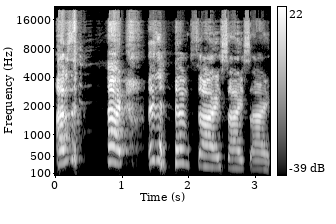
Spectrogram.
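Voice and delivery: talking while words break up into laughter. Apologizing after bursting out laughing at another speaker's look: laughing while talking. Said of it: "I had to bust out laughing".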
